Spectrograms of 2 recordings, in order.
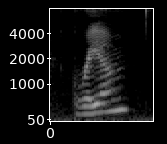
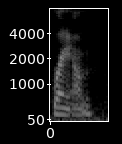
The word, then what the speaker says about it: Graeme: the name, you can pronounce it either Graham or Graham.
